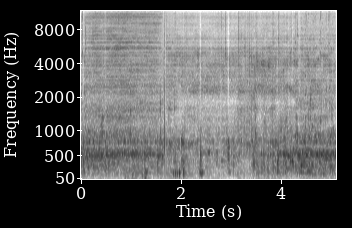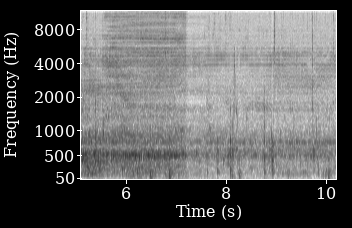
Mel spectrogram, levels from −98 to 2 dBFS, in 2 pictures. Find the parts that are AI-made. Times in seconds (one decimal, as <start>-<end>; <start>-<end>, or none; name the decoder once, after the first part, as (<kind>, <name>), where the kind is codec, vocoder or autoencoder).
1.9-4.3 (codec, SNAC); 7.0-7.6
